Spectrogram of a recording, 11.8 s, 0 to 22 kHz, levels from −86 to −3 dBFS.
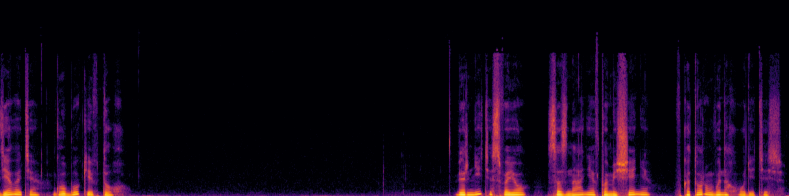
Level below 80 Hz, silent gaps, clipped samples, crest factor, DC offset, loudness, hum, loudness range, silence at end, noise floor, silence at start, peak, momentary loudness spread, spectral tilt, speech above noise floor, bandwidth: -48 dBFS; none; under 0.1%; 18 dB; under 0.1%; -21 LUFS; none; 9 LU; 0.15 s; -64 dBFS; 0 s; -4 dBFS; 11 LU; -6.5 dB/octave; 45 dB; 15.5 kHz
